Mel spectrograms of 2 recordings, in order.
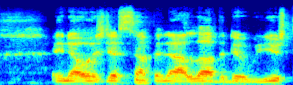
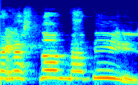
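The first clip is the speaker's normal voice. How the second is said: high, whimpering complaint; hammed-up pained kid; whiny hurt kid. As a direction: whine about the stings. Retold self after bee stings.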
